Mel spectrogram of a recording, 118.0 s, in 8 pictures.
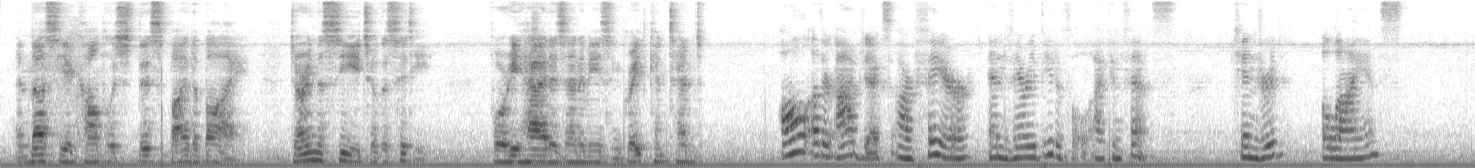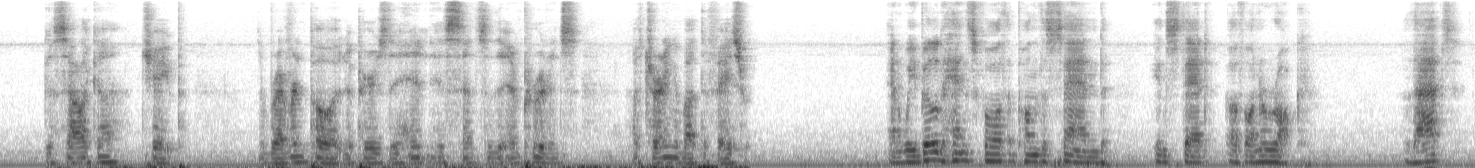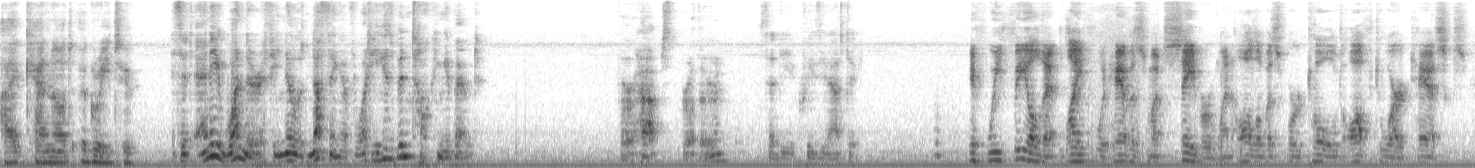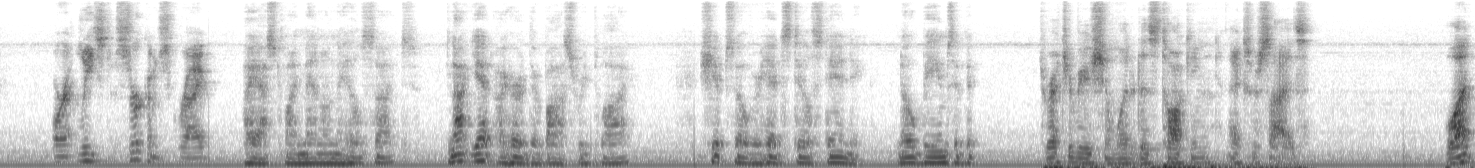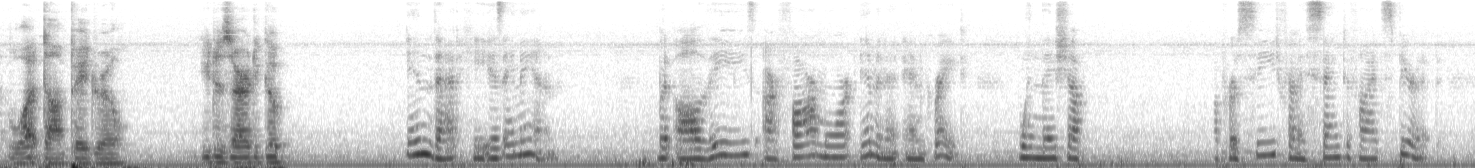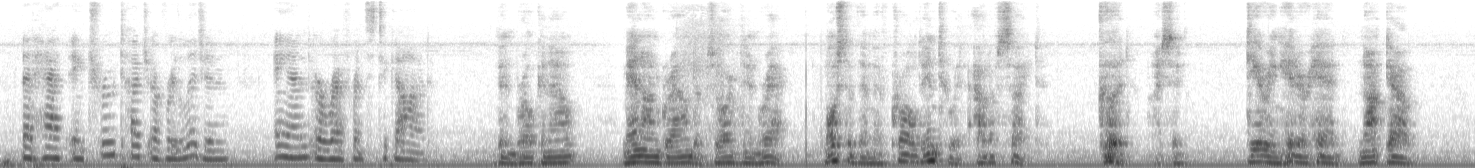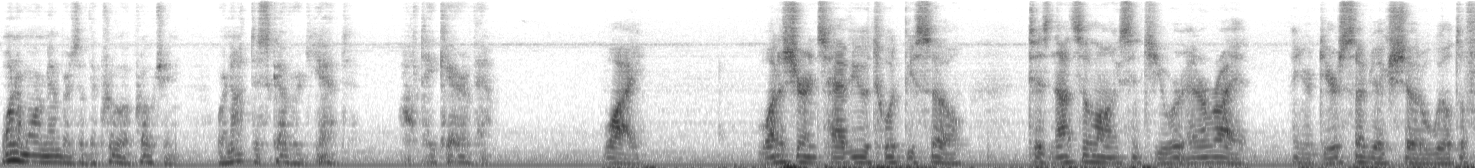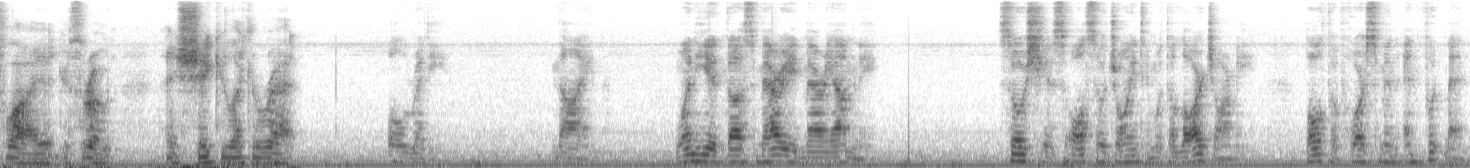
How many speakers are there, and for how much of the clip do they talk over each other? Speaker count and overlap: seven, no overlap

